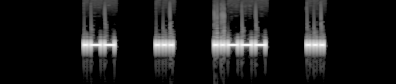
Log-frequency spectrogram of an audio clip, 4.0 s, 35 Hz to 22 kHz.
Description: Morse code, heard as a keyed tone, about 36 wpm, spaced as for 16 wpm, 700 Hz. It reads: WS2S
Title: USA Call Signs - 4x Character Spacing - 35wpm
